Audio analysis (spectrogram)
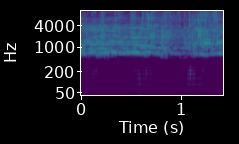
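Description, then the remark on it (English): An audience claps after a pastor mentions being married to the same woman for 46 years, a steady, dense patter of many hands for a second and a half, with no voices over it. “Too late, you had to think about it to clap.”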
